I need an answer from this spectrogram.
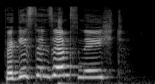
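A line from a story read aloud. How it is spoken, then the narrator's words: Called after her. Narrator (German): rief ihr nach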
